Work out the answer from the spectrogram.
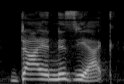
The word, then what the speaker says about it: Dionysiac: Greek origin dia and SCA even though it's pronounced Dionysiac it's spelt di oh and why s I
